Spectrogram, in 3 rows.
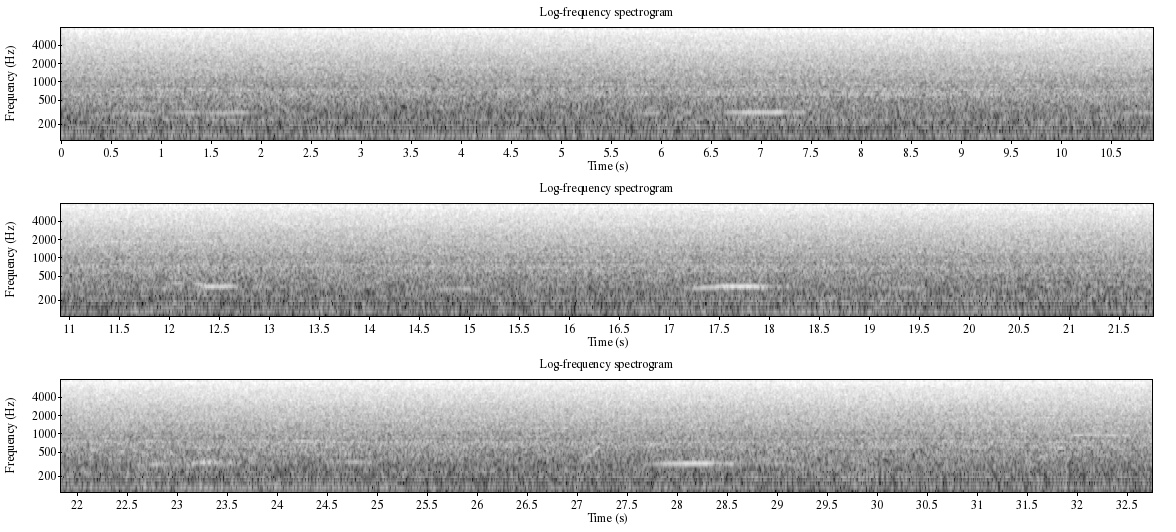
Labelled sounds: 31.9	32.2	humpback whale, 0.83 to 1.0 kHz

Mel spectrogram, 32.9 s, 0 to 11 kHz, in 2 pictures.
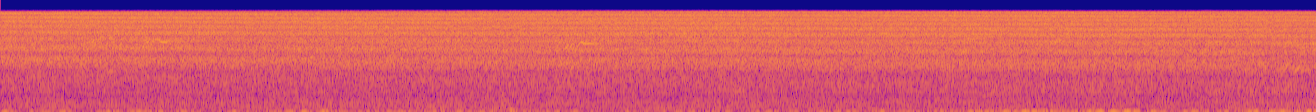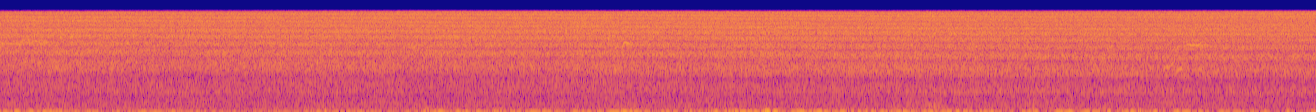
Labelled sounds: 6.9	7.5	killer whale, 1.6 to 3.1 kHz

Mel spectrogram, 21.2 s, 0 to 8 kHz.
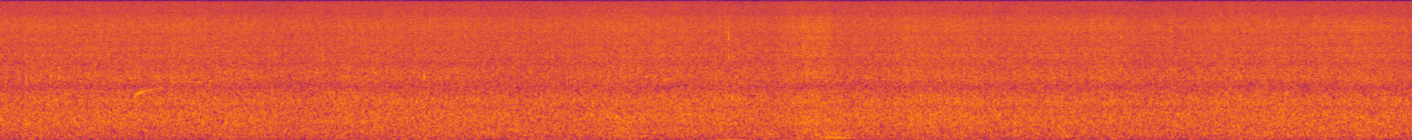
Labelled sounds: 2.0	2.3	humpback whale, 0.91 to 1.2 kHz

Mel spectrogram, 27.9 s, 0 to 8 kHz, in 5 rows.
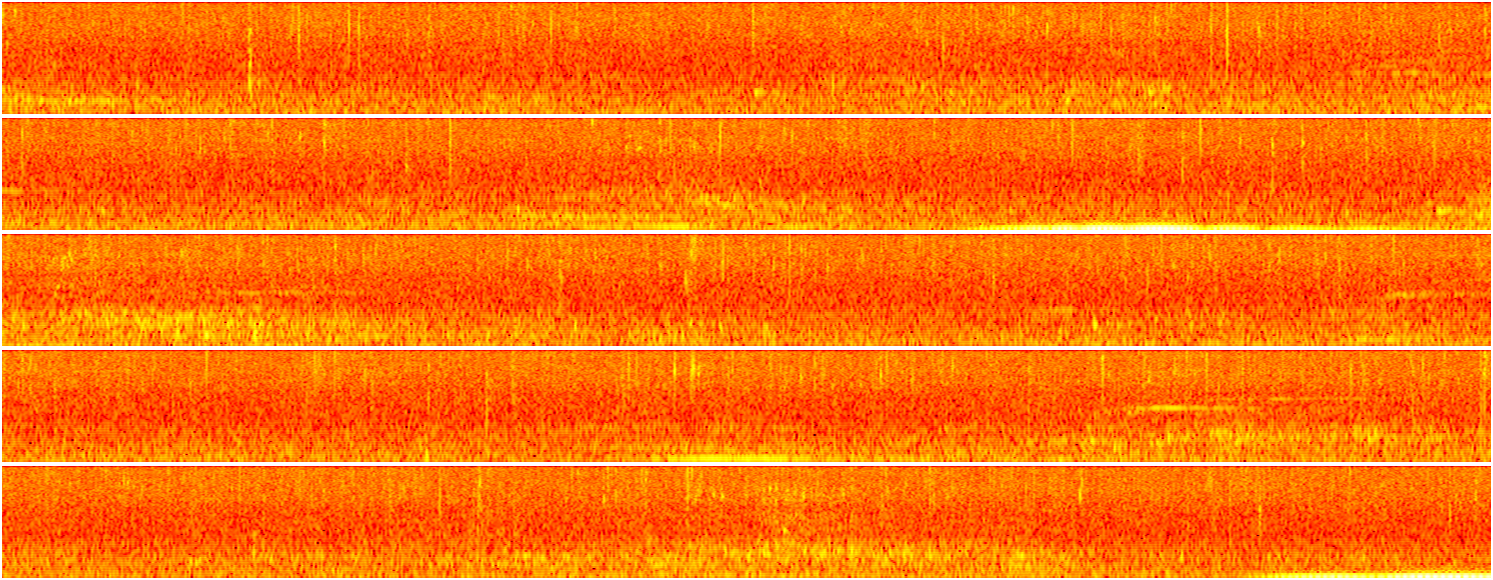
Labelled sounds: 16.6	16.8	humpback whale, 4.3 to 4.5 kHz
20.9	21.4	humpback whale, 1.4 to 1.8 kHz

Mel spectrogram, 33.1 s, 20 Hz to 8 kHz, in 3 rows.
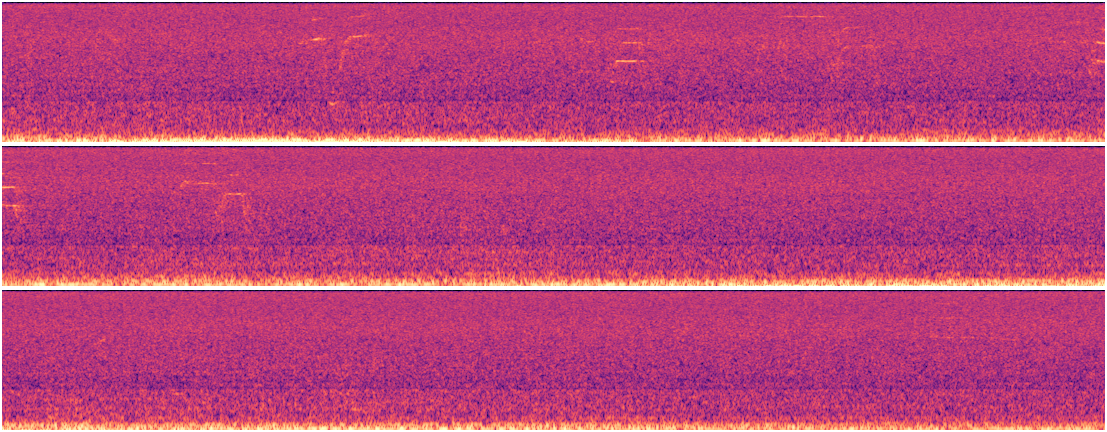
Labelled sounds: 3.4	3.7	killer whale, northern resident, G clan, GG subclan, call N28, 3.7 to 4.2 kHz
6.1	6.4	killer whale, northern resident, G clan, GI subclan, call N23i, 2.0 to 4.8 kHz
7.8	8.1	killer whale, northern resident, G clan, GI subclan, call N23i, 5.9 to 6.1 kHz
10.9	11.2	killer whale, northern resident, G clan, GI subclan, call N23i, 1.9 to 3.6 kHz
12.9	13.5	killer whale, northern resident, G clan, GI subclan, call N23i, 2.8 to 3.8 kHz

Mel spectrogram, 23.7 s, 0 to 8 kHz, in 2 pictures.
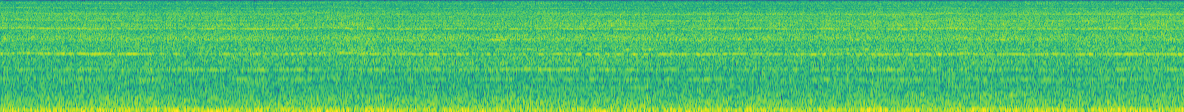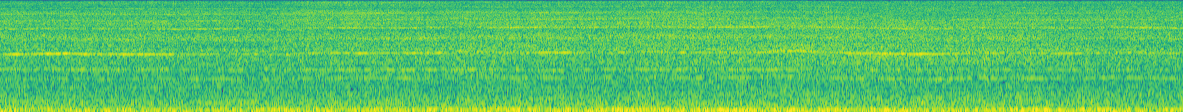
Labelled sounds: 20.5	21.3	vessel noise, 0.84 to 2.2 kHz

